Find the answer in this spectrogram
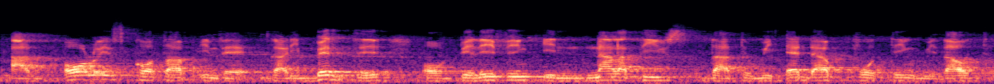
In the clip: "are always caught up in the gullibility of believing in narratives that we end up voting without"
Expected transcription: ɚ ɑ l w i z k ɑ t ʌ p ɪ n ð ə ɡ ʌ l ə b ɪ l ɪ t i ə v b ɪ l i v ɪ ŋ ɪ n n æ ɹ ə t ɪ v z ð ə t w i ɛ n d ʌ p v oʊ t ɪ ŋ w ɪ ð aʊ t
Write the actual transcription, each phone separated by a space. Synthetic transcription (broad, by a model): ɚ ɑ l w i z k ɑ t ʌ p ɪ n ð ə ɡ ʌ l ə b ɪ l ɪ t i ə v b ɪ l i v ɪ ŋ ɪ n n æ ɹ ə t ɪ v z ð ə t w i ɛ n d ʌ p f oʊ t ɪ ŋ w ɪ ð aʊ t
